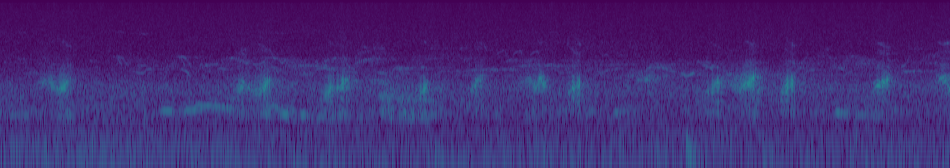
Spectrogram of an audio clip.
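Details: Steady chorus of frog croaks, rough nasal bursts coming roughly once a second and sometimes overlapping, with a few faint high whistled notes and soft background hiss.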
